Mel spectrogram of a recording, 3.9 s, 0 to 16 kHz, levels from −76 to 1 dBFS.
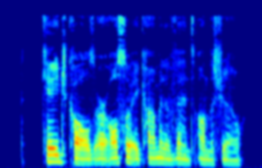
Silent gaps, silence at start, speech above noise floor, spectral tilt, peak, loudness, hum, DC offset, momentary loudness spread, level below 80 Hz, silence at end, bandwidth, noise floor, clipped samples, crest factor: none; 0.65 s; 35 dB; -5 dB/octave; -8 dBFS; -26 LUFS; none; under 0.1%; 13 LU; -60 dBFS; 0.35 s; 11.5 kHz; -61 dBFS; under 0.1%; 20 dB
